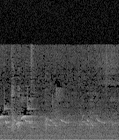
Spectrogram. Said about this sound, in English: They wanted me to make sure that you know that the Eagles were circling at the corner of Lakeshore Drive and Forest Drive right by Tuesday morning. That is, listen to the bird.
